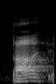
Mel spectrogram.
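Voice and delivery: "pat" with a long, rounded back A; rounder A. Shown as a demonstration. Teacher showing the word for pasta, long round A in "pat". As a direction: stretch and round the A of "pat", loudly. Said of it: "A, pero más redonda".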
